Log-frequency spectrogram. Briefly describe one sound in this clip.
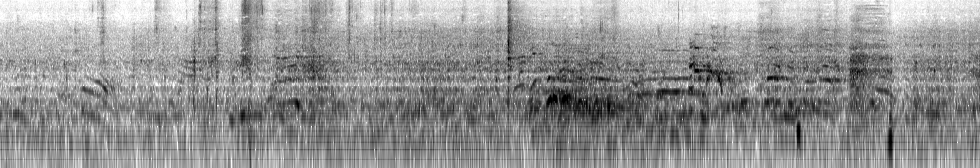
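Water splashes as an elephant wades out of a pond.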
